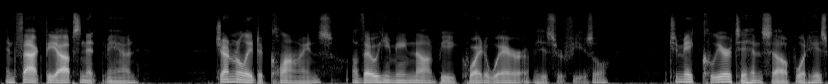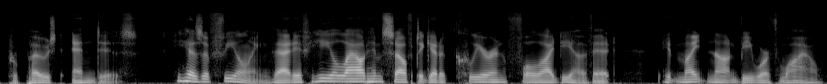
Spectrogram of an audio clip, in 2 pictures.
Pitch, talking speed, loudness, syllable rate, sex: 95 Hz, 185 wpm, -25 LUFS, 4.3 syllables/s, male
